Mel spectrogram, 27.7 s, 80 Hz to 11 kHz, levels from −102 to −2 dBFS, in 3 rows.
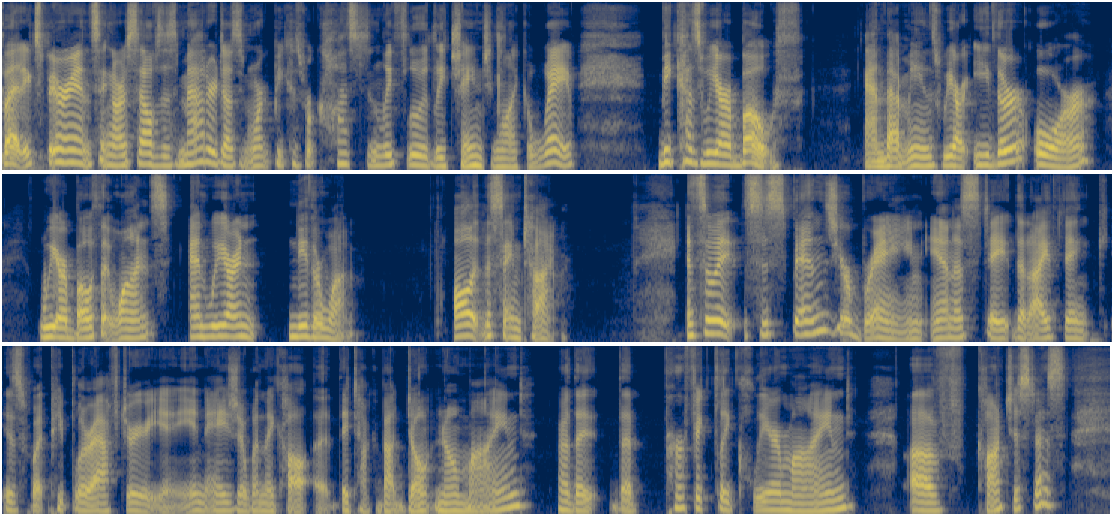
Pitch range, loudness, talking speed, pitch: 170-225 Hz, -23 LUFS, 170 wpm, 195 Hz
